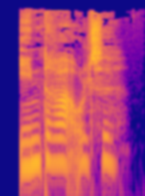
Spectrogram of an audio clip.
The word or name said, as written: inddragelse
